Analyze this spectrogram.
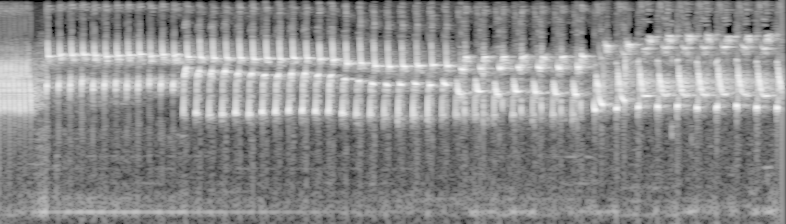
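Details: Canary in a long master recording with lovebird-style fill-ins, for training young birds: a rapid, even trill of about three notes per second that shifts pitch several times, bright and high, with a faint hum underneath.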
